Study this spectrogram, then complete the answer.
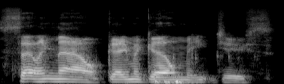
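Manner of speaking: slow, loud advert announcement; mock sales pitch. Man pretending to sell gamer girl meat juice, announcer style. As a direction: announce it slowly like a product launch.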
